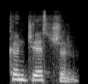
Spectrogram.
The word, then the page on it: congestion: Indian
